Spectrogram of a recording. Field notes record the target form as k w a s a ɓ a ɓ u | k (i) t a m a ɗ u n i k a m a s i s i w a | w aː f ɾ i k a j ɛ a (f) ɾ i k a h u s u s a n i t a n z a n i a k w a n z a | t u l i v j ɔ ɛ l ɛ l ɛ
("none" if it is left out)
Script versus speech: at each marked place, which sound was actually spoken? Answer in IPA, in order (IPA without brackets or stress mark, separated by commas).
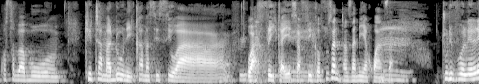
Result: i, f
